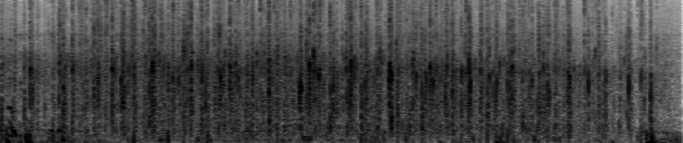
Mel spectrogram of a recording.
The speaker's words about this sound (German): zuerst mal vielen Dank für eure Aufmerksamkeit und den Applaus.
